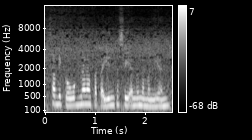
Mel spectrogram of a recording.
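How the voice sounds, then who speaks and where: A woman speaks with fairly even intonation. Noticeable background noise sits behind her voice. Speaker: vlogger, ESL teacher and home gardener. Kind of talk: casual garden vlog. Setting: outdoors in garden. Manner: casual, halting with fillers.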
